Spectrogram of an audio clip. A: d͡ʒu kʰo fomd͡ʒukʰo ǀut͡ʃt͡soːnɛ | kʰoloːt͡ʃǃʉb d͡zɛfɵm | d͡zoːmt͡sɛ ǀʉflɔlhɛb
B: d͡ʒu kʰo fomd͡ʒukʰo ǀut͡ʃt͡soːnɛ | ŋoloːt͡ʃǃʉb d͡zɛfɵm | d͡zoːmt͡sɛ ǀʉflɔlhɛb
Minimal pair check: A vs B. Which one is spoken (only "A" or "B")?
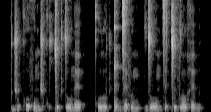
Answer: A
